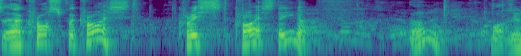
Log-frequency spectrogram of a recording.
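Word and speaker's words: Xtina: It looks like an X. It's spelled X-T-I-N-A. She's probably right, Lime. It's probably maybe because X is a bit like a cross, and cross sounds a bit like Chris. So Chris Tina.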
